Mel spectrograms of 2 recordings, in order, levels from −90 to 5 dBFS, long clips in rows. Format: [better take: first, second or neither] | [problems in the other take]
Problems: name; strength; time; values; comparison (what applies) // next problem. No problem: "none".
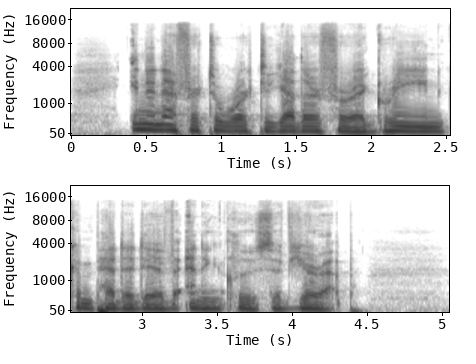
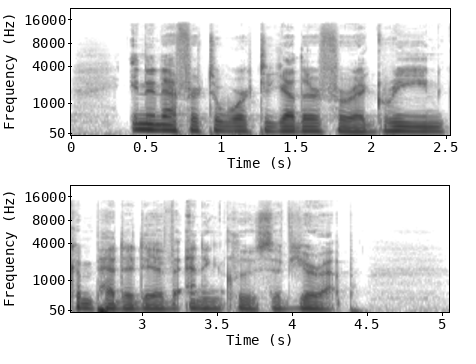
second | distortion; slight; 10 dB below the speech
